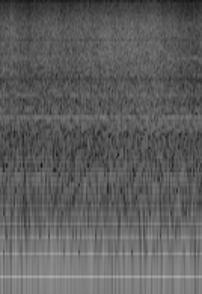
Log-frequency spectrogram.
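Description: Steady low background hum of the lab room, with no other sound standing out.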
